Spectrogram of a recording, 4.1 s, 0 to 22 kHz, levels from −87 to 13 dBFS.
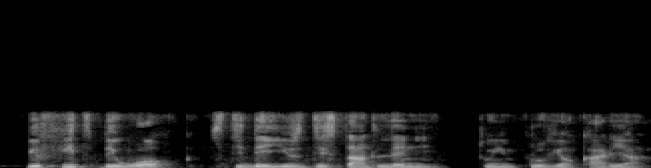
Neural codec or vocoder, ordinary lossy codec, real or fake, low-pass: codec, 16 kHz, 4.8 kbps, FACodec; none; fake; 7.2 kHz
